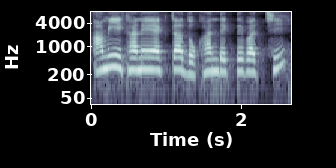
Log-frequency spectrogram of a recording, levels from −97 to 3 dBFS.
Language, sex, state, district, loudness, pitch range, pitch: Bengali, female, West Bengal, Alipurduar, -13 LUFS, 240-270 Hz, 260 Hz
